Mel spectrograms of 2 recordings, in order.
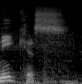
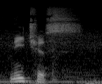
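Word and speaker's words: Nečas: guy's name is right so that is pronounced Martin Nikas or nus niches depending on where you're from he is from NOOA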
